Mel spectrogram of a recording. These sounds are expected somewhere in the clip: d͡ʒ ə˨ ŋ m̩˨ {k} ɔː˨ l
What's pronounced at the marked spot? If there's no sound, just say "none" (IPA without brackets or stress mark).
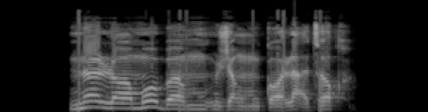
k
